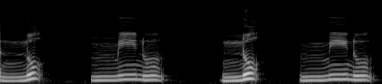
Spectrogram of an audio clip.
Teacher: نون اور حمزہ جب آپس میں ملیں گے تو حمزہ کی جو ہے آواز میں جھٹکا ہوگا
